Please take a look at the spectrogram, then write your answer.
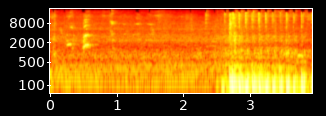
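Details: Yamaha NMAX 155 V2 scooter that would not run for three months after stalling (a shop blamed the ECU), started after CKP sensor wiring checks: fires and runs lumpy and uneven with wandering beats and no settled idle, from an idle air passage clogged with dirt.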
